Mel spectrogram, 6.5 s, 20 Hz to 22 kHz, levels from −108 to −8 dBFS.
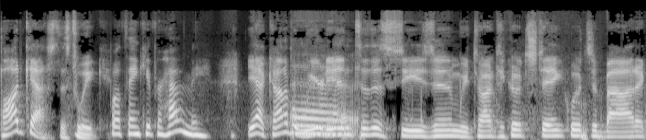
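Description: At 0.67 s there is a brief smear lasting to about 0.74 s, a wobble where the sound seems to hang on itself before blending back. This is short concealed packet loss: roughly 40 ms of the call arrived too late for the decoder, and the receiver covered the gap with about 44 ms of synthesised continuation, extending the pitch and texture of the speech just before the hole, then crossfading back into the real signal.

From 3.25 s to the end of the clip the pace abruptly drops to about 71 percent of its earlier rate, yet the pitch stays where it was. The speech turns drawn out and drags. This is a time-stretched section, likely the result of software lengthening the audio by repeating short overlapping slices rather than resampling it, which would have lowered the pitch.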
